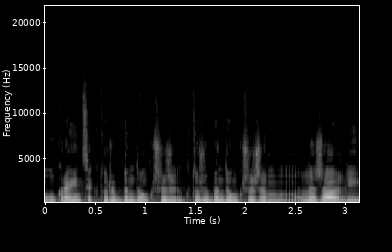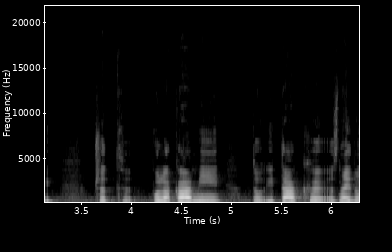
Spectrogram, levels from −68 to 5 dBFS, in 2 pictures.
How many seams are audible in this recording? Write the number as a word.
zero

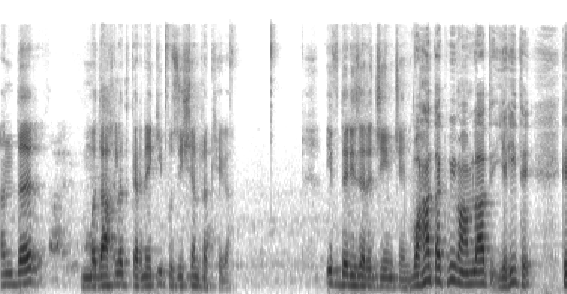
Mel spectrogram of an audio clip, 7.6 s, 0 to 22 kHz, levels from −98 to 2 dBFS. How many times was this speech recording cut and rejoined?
one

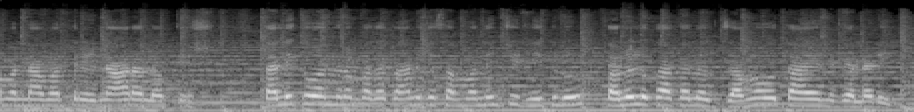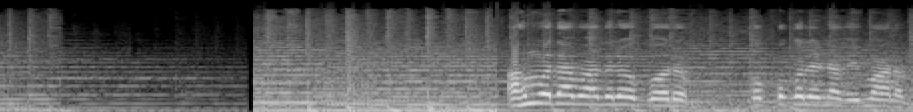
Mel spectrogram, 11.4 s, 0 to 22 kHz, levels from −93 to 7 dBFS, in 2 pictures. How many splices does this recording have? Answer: zero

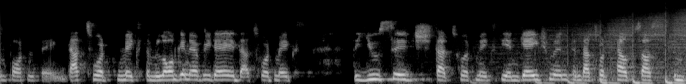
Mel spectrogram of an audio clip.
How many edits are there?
zero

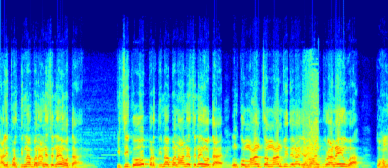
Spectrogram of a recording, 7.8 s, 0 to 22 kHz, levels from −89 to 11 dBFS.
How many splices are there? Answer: one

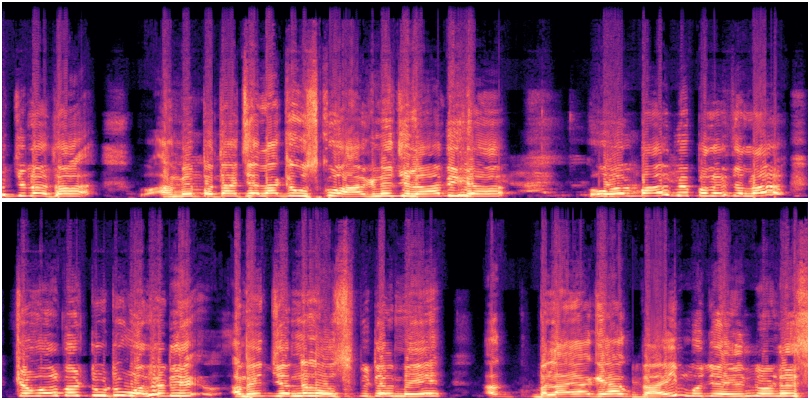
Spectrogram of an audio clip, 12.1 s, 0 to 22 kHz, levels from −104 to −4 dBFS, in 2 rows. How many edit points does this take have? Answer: one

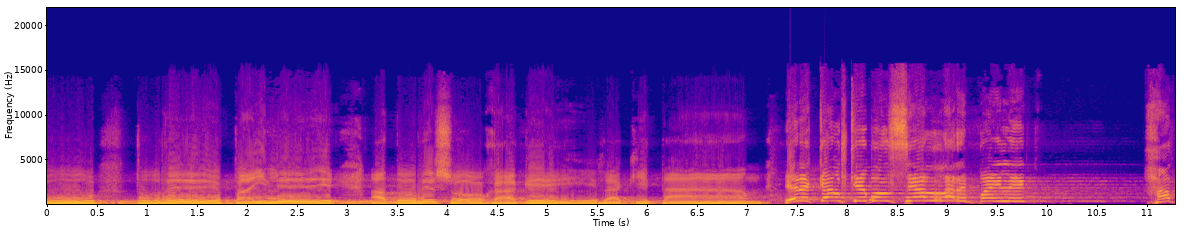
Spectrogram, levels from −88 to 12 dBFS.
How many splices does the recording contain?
one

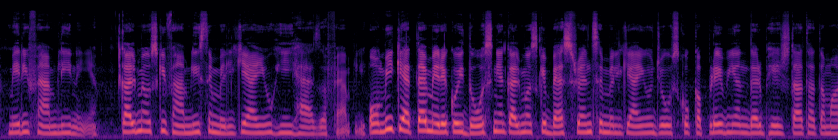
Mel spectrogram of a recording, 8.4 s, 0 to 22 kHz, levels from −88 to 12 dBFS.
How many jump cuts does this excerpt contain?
one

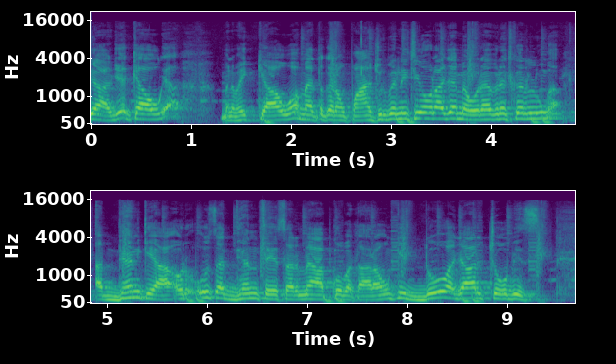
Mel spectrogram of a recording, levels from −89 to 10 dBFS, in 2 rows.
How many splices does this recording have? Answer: one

